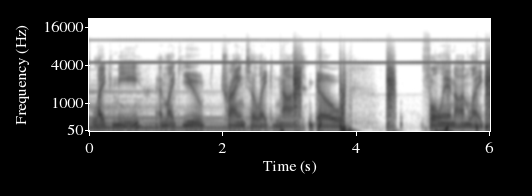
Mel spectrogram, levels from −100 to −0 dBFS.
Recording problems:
muffled; very slightly; fading above 3.5 kHz
background music; very loud; throughout; 1 dB above the speech
high-pitched whine; loud; throughout; 4.5 kHz, 5 dB below the speech

